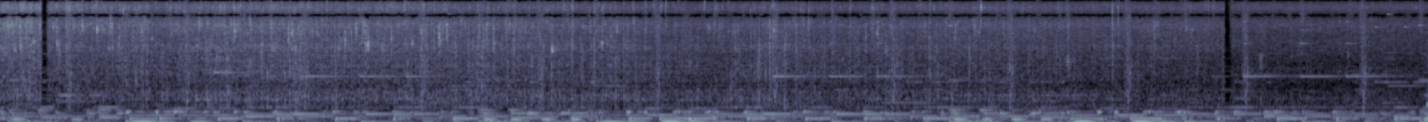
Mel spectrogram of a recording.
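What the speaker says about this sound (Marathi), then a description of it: "एका साइडने ना छान फ्राय होऊन द्यायचे भजी आणि नंतर मग पलटून आपण ते सगळ्या बाजूने फ्राय करून घेणार आहोत।" Amaranth leaf fritters deep frying in hot peanut oil, giving a dense, continuous bubbling sizzle with a rhythmic low thumping beneath it, steady and close throughout.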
